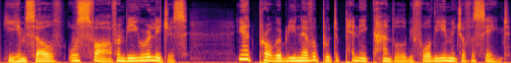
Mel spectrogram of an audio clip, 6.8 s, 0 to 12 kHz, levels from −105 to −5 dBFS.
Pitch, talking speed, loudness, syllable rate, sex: 135 Hz, 185 wpm, -17 LUFS, 5.5 syllables/s, male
